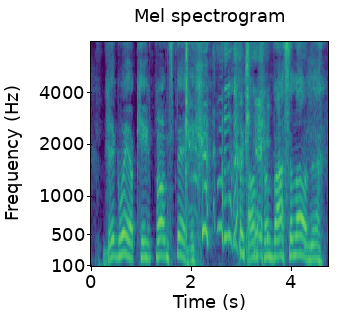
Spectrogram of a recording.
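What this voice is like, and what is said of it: Funny put-on accent. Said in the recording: “a funny accent”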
